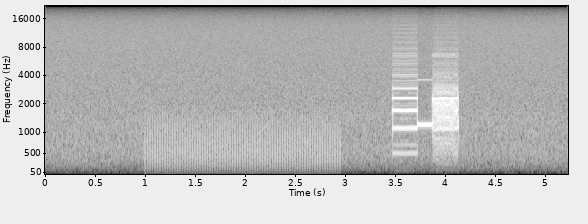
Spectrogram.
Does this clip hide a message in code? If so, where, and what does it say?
Yes: caller ID data burst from 1.0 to 4.1 s, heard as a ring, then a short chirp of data, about 1200 baud.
